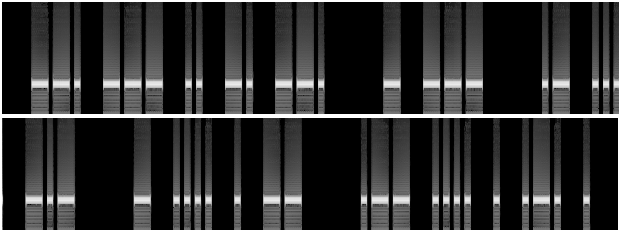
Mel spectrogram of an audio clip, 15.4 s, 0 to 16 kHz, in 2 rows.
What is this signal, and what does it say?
Morse code, heard as a keyed tone, about 18 wpm, spaced as for 15 wpm, 1000 Hz. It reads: GOING TO ASK THEM WHERE
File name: qotdfiles / 15wpm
